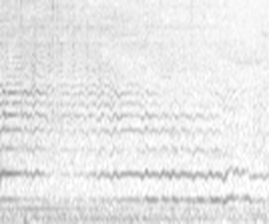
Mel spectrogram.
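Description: A mosquito whines in a continuous high buzzing drone with slight wavering pitch, close and steady throughout, no voices present.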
